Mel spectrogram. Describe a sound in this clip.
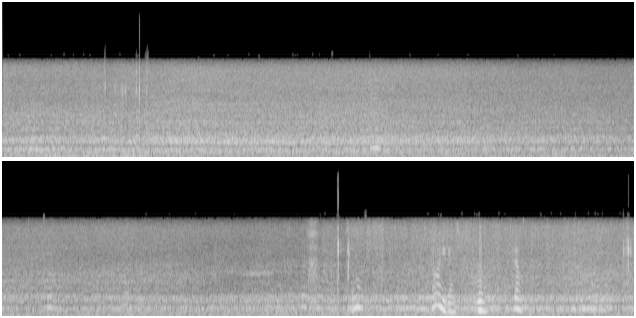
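Bees buzz loudly and steadily close by.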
